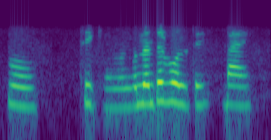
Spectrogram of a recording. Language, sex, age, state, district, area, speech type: Marathi, female, 18-30, Maharashtra, Nagpur, urban, conversation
